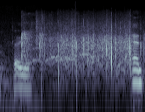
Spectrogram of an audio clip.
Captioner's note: all applauding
